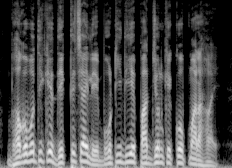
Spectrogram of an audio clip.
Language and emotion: Bengali, neutral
